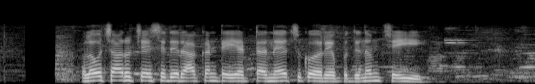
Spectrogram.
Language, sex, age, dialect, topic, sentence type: Telugu, male, 18-24, Southern, agriculture, statement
